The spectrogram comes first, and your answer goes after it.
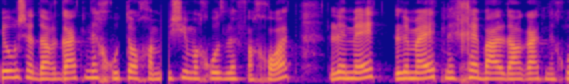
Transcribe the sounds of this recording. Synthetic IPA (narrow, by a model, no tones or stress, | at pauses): uʃedaʁɡatneχuto̞χamiʃimaχuzle̞faχo̞telemaetneχebaldaʁɡatneχu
